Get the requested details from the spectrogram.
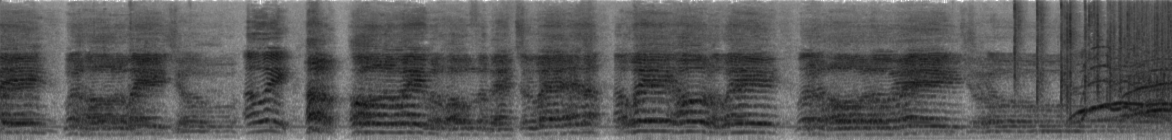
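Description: A men's choir sings together outdoors.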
